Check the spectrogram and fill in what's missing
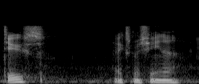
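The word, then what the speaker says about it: Deus Ex Machina: one of my like kind of favorite brands to just keep an eye on is, and I always say it wrong, is it Deuce Ex Machina? You say it right? – Yeah.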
